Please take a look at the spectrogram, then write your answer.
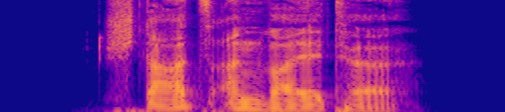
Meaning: dative of Staatsanwalt
- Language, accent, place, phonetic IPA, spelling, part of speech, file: German, Germany, Berlin, [ˈʃtaːt͡sʔanˌvaltə], Staatsanwalte, noun, De-Staatsanwalte.ogg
